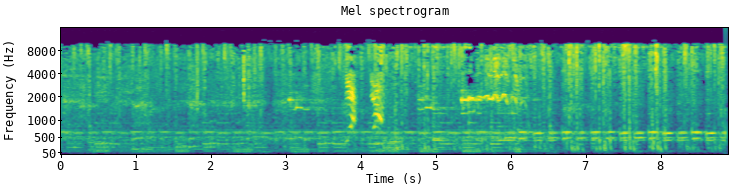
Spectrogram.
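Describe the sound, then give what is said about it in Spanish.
A horse neighs while its hooves clip-clop steadily as a rider gallops across a desert; a single shrill whinny rises midway over constant hoofbeats, with a voice talking over it. “De pronto, un hombre a caballo corre hacia ellos”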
